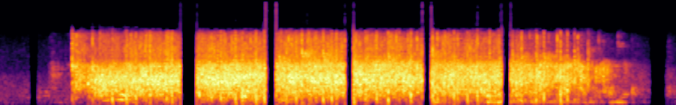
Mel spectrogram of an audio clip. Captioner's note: applause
